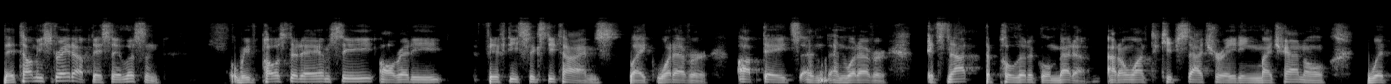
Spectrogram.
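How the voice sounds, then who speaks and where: A man's voice: on the low side, moderate pace, a bit bright, no echo, low-quality recording. A man speaking casually and off the cuff as a project leader on a group call, earnest and emphatic, often repeating himself for stress. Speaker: crypto project leader hosting a community call. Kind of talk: casual unscripted group audio talk.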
